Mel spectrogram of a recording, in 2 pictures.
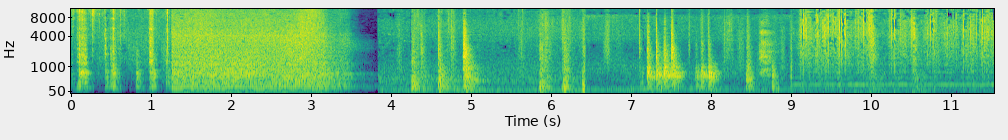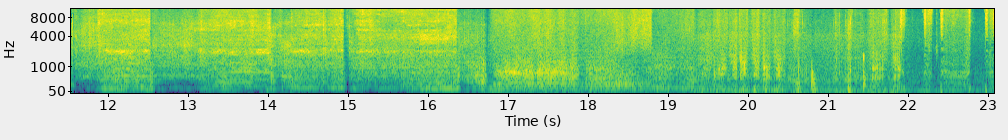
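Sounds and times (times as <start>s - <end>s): rough scraping and grinding: 0.0s - 3.6s, 7.8s - 22.4s
sharp knocks: 7.1s - 9.0s.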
